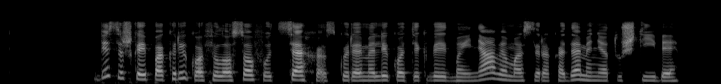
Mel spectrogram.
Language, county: Lithuanian, Panevėžys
